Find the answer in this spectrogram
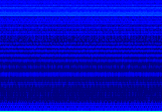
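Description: Near silence: a pause between spoken sentences, with only a very faint steady hum at the noise floor.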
